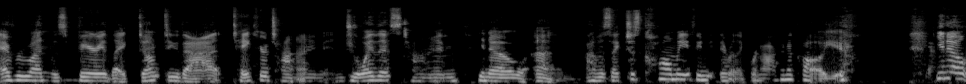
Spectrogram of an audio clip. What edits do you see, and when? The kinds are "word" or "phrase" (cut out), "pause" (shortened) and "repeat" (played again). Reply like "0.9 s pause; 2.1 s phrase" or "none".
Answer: 1.3 s pause; 2.3 s pause; 4.7 s pause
